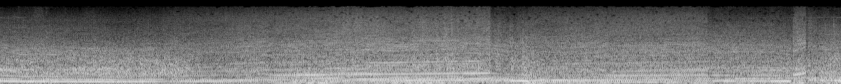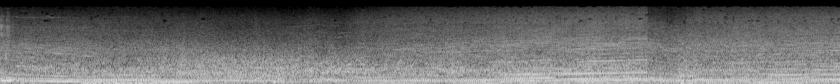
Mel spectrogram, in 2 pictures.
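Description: A racing car engine roars loudly, revving up through the gears and dropping in pitch at each shift.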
